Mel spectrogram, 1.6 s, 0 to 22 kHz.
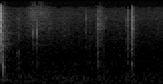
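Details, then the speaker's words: Nikon Z 24-70 lens showing lens error, bench test with board, mount and focus group: sharp click at power-on then faint irregular ticks; focus group noise only when zoomed, cracked flex cables suspected. "我们把主板、卡口和对焦组装好，开机来测试一下。有异响，说明问题就在对焦组"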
